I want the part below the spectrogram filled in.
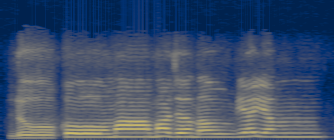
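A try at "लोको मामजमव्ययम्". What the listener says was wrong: లోకో మా అటు కలిపేశారు. లోకోకి కొంచెం ఒక లోకో తర్వాత కొంచెం స్పేస్ గ్యాప్.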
